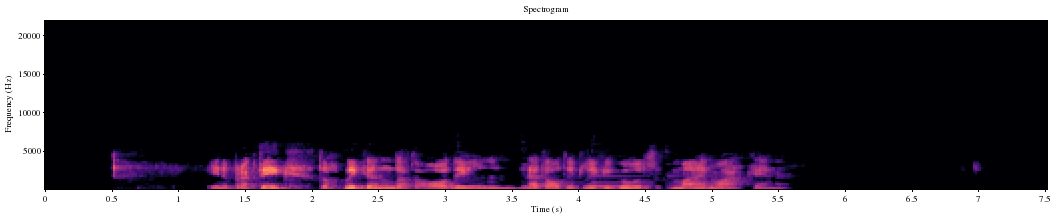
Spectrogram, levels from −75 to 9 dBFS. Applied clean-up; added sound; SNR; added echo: classical method Wiener filter.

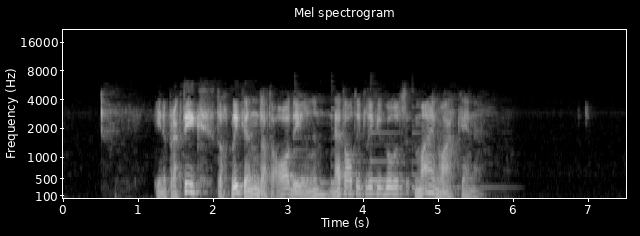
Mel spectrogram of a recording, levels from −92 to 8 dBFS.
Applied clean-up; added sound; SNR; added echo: none; Plucked string instrument; 17 dB; none.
